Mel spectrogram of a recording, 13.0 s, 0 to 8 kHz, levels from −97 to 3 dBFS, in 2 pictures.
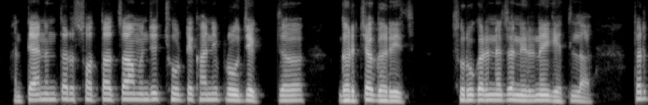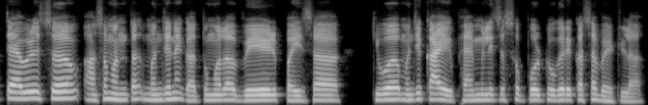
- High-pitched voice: No, medium, 155 Hz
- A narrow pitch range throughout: Yes, narrow, 2.3 semitones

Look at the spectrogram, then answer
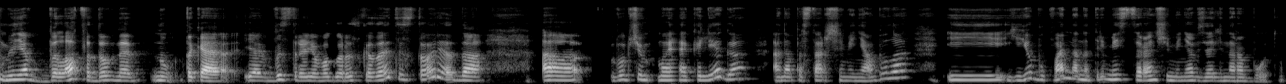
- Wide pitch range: No, average, 2.9 semitones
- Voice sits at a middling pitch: No, high, 195 Hz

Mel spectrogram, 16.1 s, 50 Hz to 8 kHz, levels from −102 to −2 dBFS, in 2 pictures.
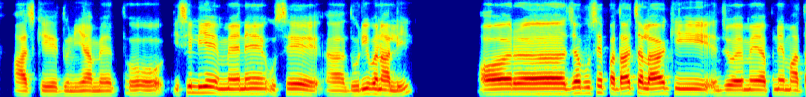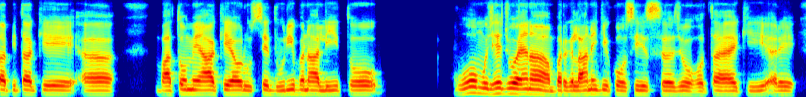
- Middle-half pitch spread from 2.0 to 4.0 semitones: Yes, average, 3.0 semitones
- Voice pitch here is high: No, low, 135 Hz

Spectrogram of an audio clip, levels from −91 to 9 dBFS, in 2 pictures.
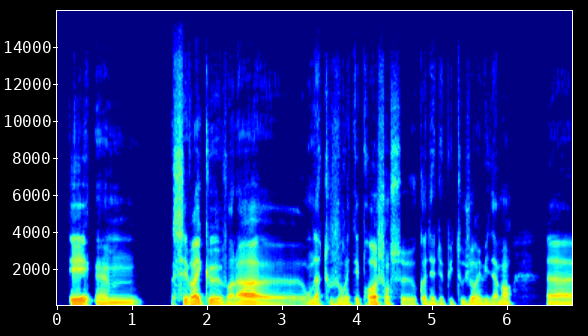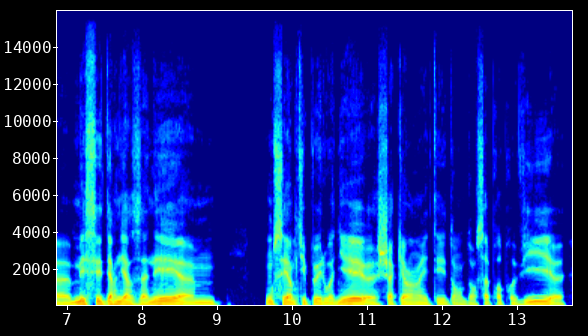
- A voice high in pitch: No, low, 100 Hz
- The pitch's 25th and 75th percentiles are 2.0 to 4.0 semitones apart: No, average, 4.6 semitones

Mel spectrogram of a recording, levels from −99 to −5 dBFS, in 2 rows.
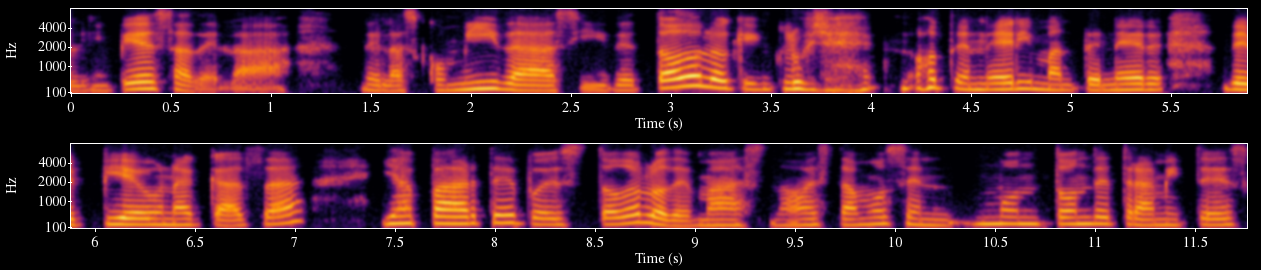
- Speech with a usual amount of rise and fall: Yes, average, 3.4 semitones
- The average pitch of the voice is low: No, high, 210 Hz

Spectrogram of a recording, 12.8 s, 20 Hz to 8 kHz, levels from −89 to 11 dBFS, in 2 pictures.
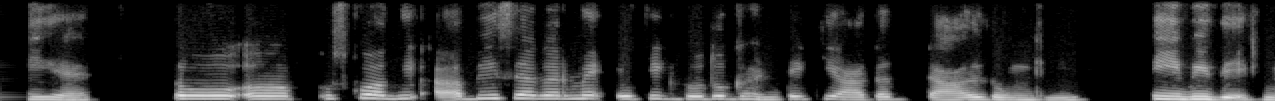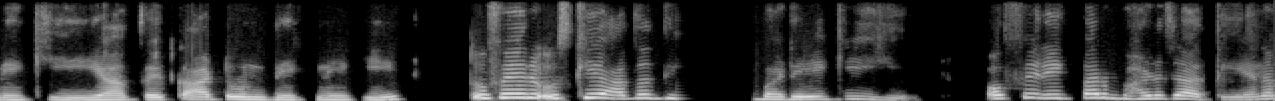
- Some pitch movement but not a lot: No, wide, 6.3 semitones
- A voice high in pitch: Yes, high, 205 Hz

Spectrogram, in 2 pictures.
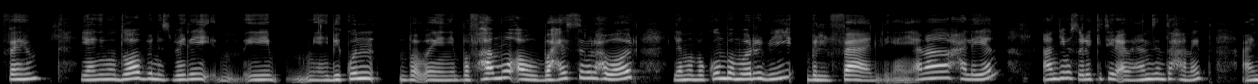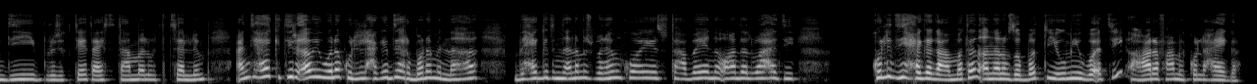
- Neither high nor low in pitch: No, high, 245 Hz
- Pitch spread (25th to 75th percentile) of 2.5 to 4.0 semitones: No, average, 4.4 semitones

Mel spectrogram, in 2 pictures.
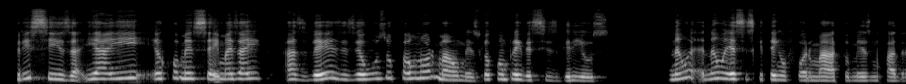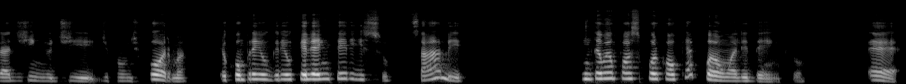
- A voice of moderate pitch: No, high, 230 Hz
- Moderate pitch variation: No, wide, 6.3 semitones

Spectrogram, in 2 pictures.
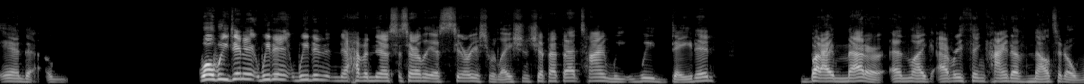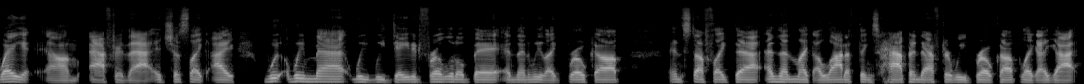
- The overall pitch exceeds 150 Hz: No, low, 125 Hz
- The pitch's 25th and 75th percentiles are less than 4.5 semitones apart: No, average, 5.2 semitones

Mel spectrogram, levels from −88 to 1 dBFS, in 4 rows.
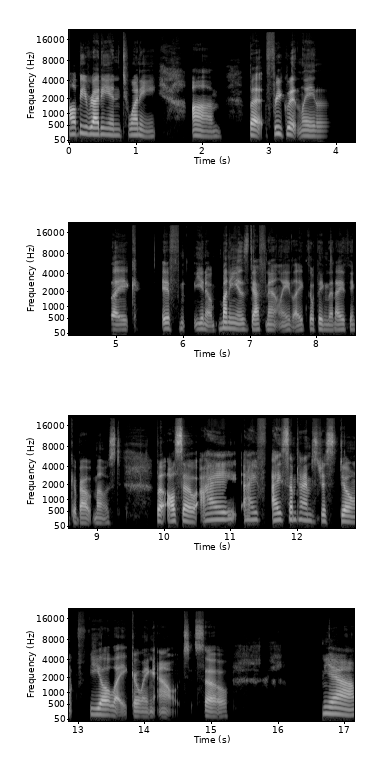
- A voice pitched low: No, medium, 170 Hz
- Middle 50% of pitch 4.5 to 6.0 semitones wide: Yes, average, 5.0 semitones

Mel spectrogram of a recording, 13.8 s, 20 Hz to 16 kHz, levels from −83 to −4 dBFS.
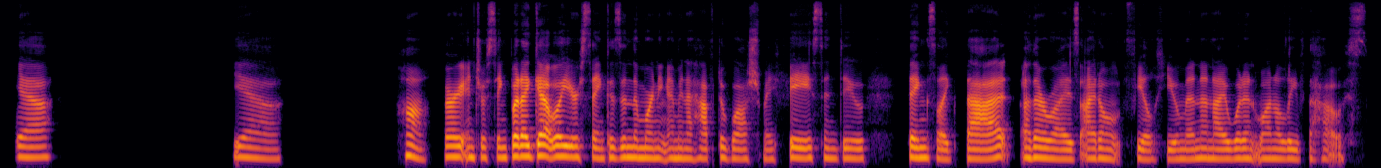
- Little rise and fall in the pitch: Yes, narrow, 2.1 semitones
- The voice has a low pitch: No, medium, 175 Hz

